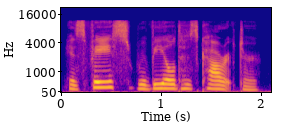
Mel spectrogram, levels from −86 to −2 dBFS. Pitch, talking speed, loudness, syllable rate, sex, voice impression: 200 Hz, 145 wpm, -18 LUFS, 4.8 syllables/s, female, feminine, very gender-neutral, young, slightly thin, slightly tensed, slightly weak, bright, hard, clear, fluent, slightly cool, very intellectual, slightly refreshing, sincere, very calm, slightly friendly, slightly reassuring, unique, elegant, slightly sweet, strict, slightly intense, sharp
